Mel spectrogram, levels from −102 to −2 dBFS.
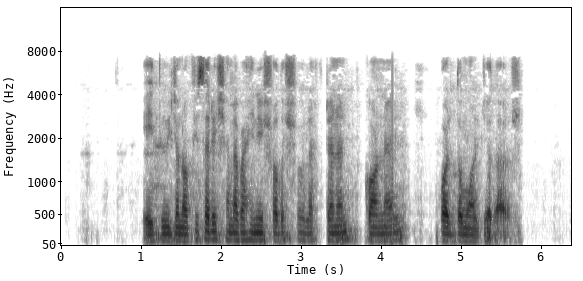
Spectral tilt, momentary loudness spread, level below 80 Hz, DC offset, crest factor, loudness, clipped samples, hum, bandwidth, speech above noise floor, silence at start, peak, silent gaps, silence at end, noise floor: -5 dB/octave; 9 LU; -50 dBFS; under 0.1%; 20 dB; -23 LUFS; under 0.1%; none; 7.8 kHz; 60 dB; 1 s; -4 dBFS; none; 0.65 s; -81 dBFS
